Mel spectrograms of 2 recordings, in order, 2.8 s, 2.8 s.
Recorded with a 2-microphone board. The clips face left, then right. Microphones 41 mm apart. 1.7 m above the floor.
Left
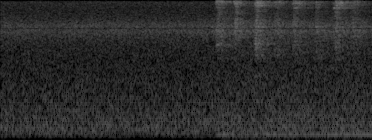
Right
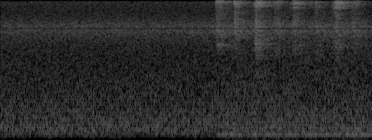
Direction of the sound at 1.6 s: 25° left (ahead or behind).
